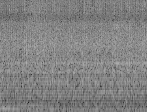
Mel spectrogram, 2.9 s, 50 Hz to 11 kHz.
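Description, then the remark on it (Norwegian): Two tractors, one blue and one red, idle in the starting pit of a tractor race, waiting for the green light, with over 300 spectators on the hill: a continuous rumbling drone with a dense, noisy texture that holds at an even, fairly loud level throughout, with no voices. “Gutta venter på det grønne lyset, som skal sende en blå og en rød traktor ut av startgropa.”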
